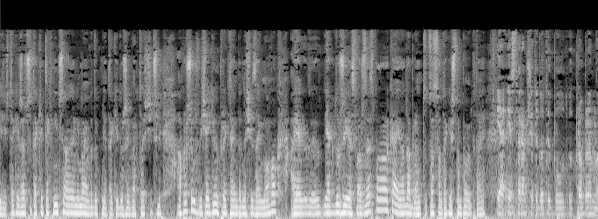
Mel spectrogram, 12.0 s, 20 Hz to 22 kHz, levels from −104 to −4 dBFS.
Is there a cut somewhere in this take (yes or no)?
no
